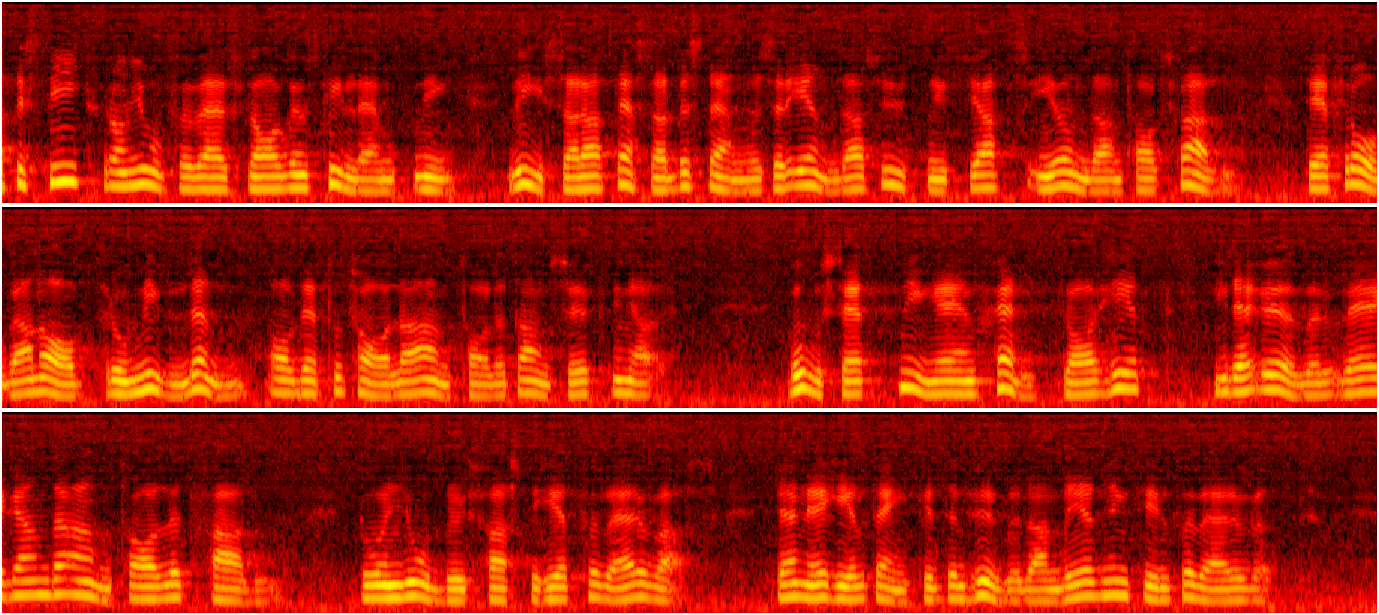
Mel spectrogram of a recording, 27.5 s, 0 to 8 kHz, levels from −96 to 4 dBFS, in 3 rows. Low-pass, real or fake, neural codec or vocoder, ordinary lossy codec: none; fake; codec, 16 kHz, 4 kbps, FunCodec, trained on Chinese and English, 50 frames a second; none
